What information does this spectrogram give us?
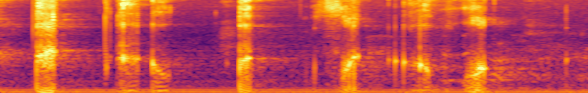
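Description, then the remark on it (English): A person with a bad case of phlegm tries to clear their throat in a string of short, raspy, guttural bursts, about seven in three seconds at an uneven rhythm, sounding like a growling dinosaur, with no talking. “I don't know if I had the worst case of phlegm in my life that I just couldn't get out of there, but when I tried to clear my throat, this is what happened. All of a sudden, I'm talking about dinosaurs, and it goes.”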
